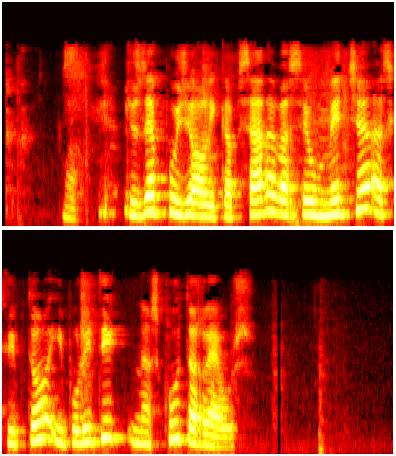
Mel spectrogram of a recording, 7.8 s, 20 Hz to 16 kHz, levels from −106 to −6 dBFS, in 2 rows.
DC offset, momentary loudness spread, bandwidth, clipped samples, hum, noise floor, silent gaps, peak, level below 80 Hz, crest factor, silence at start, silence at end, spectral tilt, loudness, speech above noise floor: under 0.1%; 17 LU; 8 kHz; under 0.1%; none; -74 dBFS; none; -2 dBFS; -62 dBFS; 18 dB; 0.6 s; 0.7 s; -6 dB/octave; -18 LUFS; 56 dB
